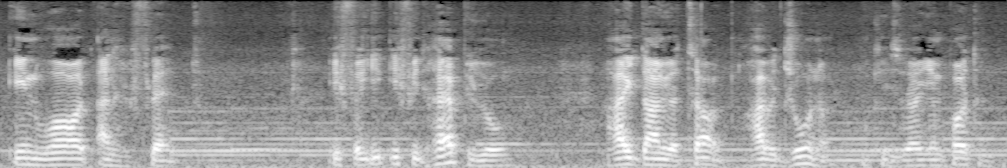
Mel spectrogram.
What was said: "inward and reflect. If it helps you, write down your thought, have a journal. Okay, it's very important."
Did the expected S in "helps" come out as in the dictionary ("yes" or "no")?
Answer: no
